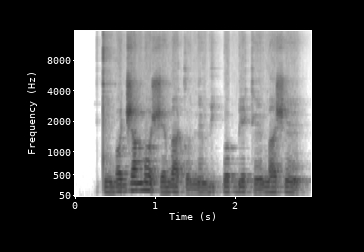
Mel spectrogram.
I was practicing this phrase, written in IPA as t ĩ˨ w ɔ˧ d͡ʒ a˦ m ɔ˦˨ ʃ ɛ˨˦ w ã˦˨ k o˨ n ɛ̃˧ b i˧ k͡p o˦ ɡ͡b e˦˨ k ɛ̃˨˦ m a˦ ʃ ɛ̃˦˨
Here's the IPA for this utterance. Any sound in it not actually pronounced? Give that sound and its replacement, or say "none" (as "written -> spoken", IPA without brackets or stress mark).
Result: ã˦˨ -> a˦˨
